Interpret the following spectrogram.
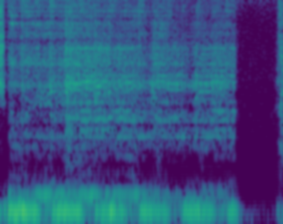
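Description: FM radio music playing through the car's speakers, cutting off abruptly near the end as the head unit tunes to another station.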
